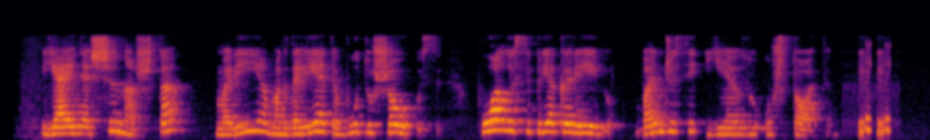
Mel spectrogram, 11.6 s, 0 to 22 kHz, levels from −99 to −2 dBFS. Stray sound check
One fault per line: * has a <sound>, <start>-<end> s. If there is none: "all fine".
* has a laugh, 10.7-11.1 s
